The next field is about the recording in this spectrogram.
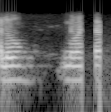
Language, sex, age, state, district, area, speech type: Hindi, male, 18-30, Uttar Pradesh, Azamgarh, rural, conversation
